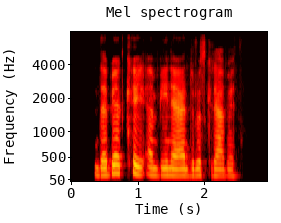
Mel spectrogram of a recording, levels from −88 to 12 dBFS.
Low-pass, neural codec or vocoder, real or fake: 7.2 kHz; codec, 24 kHz, 3.1 kbps, DualCodec; fake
